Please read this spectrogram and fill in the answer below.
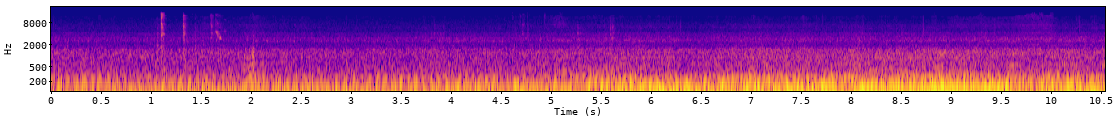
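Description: Semi-truck diesel engine and cab rumble heard from inside the cab while the truck drives slowly and turns. The sound is steady and picks up a little past the middle. A few faint clicks come about a second in.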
